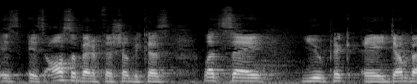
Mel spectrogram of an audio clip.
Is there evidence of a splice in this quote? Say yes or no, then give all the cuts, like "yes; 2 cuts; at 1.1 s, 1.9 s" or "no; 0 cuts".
no; 0 cuts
